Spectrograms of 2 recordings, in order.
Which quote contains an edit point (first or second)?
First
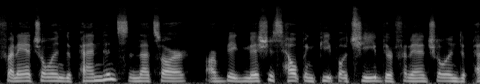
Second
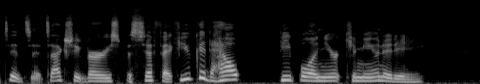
second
